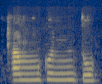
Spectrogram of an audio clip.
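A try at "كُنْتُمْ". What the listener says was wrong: Dia tak rapat. Lidah tu tak rapat.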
